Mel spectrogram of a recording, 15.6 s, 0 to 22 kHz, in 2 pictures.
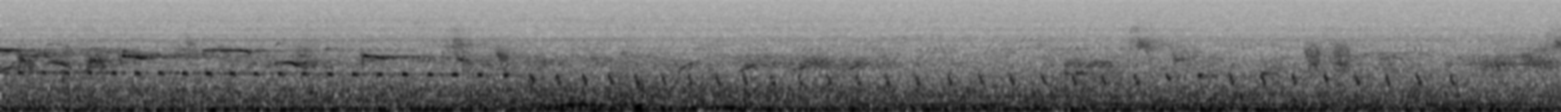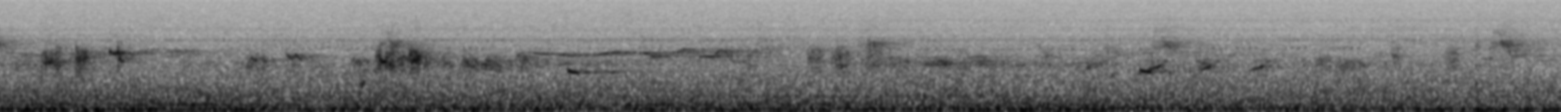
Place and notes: Wetlands, Bird sounds
Zoom H2n MS+XY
